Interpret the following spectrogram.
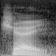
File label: chai, Russian; products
